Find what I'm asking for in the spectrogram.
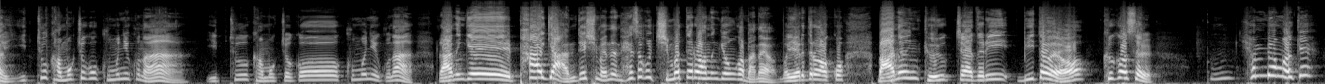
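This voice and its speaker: A man's voice: high-pitched, sing-song, a little fast, few pauses. A young man who teaches English grammar to students, talking in a chatty way, repeating phrases and asking rhetorical questions. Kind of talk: explanatory grammar lesson.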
